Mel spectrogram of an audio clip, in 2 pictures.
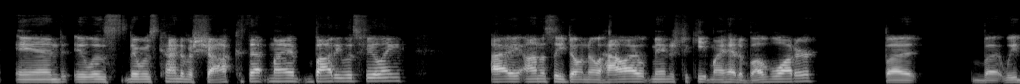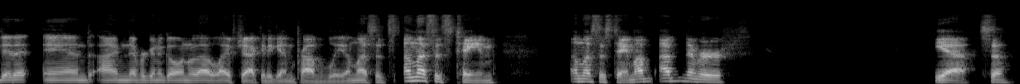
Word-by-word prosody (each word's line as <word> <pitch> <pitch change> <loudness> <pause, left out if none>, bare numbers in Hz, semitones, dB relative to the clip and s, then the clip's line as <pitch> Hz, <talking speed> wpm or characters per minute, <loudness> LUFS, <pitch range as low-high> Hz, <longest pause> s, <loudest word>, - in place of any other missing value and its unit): and 115 +1 +1
it 115 0 +1
was, 115 0 -1
there 125 +1 +1
was 120 -1 -2
kind 135 -1 +1
of 125 - -1
a - - +1
shock 120 +5 +2
that 140 -1 +3
my 140 0 +2
body 140 +3 +3
was 150 0 -4
feeling. 160 +1 0 0.9
I 125 +2 +5
honestly 130 0 0
don't 115 0 +1
know 110 -1 +1
how 110 +2 +6
I 130 0 +4
managed 120 0 -4
to - - -12
keep 125 -2 -1
my 110 -1 0
head 115 0 +2
above 115 +2 0
water, 130 +4 +2 0.7
but 100 0 +3 0.6
but 95 +1 -4
we 105 +1 -1
did 105 0 -2
it, 105 0 -2
and 95 -1 -4
I'm 100 0 -4
never 100 +1 -5
gonna 100 0 -7
go 95 0 -2
in 95 - -7
without 95 -1 -2
a - - -7
life 90 0 -4
jacket - - -1
again, 80 -1 -5
probably, 80 0 -4
unless 95 +3 -4
it's 90 -2 -11
unless 160 0 +3
it's 115 -4 -6
tame 90 -2 +2 0.8
unless 135 -1 -2
it's 110 - -5
tame, 105 +3 +2
I've 130 +1 +1
I've 150 +1 +1
never 115 -8 0 2.1
Yeah, - - +4
so 100 0 -2
115 Hz, 170 wpm, -23 LUFS, 100-130 Hz, 2.1 s, how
